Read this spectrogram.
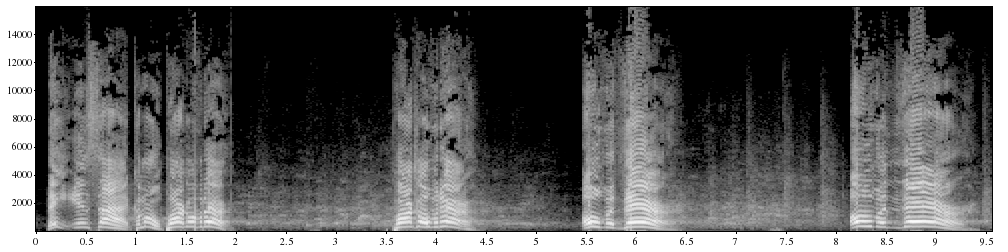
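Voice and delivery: loud, high yelling over there; shouting directions. Retold or imitated. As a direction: wave cars in, yelling. Parking attendants shouting in rain.

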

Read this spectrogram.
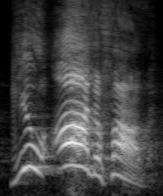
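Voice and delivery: host announcing the result, slow and loud; mock announcement. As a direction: boom it like a talk show host reveal. Announcing paternity result like Maury.

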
